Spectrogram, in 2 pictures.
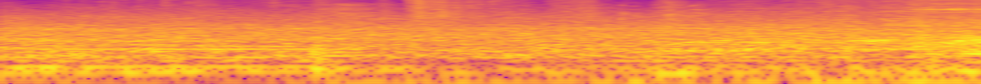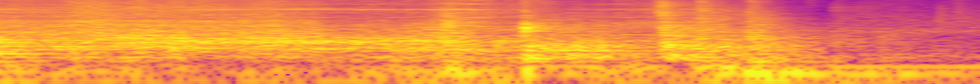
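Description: Otis elevator doors sliding shut, ending in a couple of knocks about five seconds in, over a steady background rumble.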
